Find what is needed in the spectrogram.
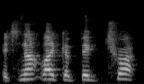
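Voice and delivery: high-pitched mock senator voice; put-on high voice for a quoted politician; Ted Stevens. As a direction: imitate a senator explaining, pitched well up. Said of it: "he literally calls it".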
